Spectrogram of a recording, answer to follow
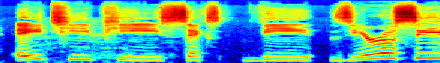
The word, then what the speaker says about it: ATP6V0C: I'm saying it right atp6v zc or OC so break that down for me a little bit correct me so written it's a zero um we tend to say o kind of like we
